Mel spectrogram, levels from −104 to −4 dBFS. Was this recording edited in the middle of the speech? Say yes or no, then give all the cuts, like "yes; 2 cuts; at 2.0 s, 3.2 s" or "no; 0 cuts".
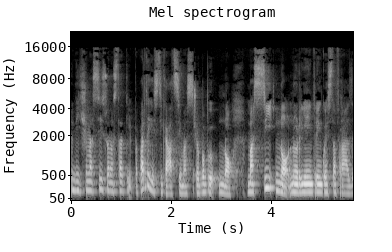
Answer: yes; 1 cut; at 2.4 s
